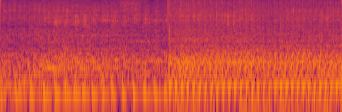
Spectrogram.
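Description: A motorcycle with a loud, illegal aftermarket exhaust throbs close by in deep, rapid pulses, then settles into a heavy, steady rumbling drone, with no talking over it.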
